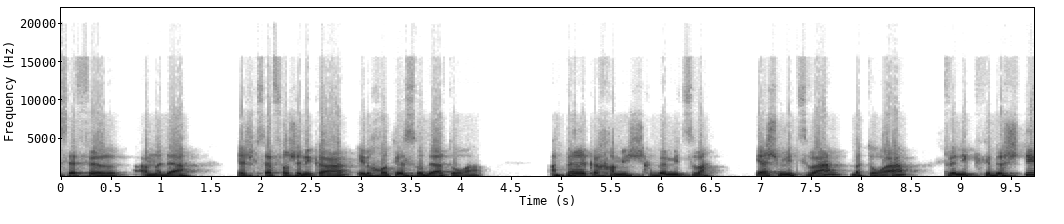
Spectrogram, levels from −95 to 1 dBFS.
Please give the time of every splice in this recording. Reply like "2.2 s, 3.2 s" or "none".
2.0 s, 5.8 s, 8.8 s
